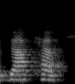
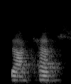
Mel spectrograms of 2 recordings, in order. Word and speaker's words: Dakelh: of different ways, but that's that LH is so just like Dakelh, safely. So safely, it kind of sounds like a K, kind of sounds like an H. It's a different sound.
